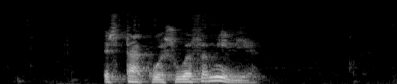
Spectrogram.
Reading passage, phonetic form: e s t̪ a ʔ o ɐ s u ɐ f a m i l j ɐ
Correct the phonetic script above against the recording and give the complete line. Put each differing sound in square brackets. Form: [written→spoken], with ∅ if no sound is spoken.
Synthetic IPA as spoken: e s t̪ a [ʔ→k] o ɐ s u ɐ f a m i l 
